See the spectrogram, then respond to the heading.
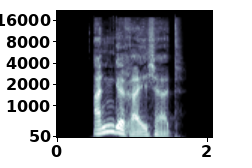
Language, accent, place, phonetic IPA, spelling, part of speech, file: German, Germany, Berlin, [ˈanɡəˌʁaɪ̯çɐt], angereichert, adjective / verb, De-angereichert.ogg
- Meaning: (verb) past participle of anreichern; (adjective) enriched, fortified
